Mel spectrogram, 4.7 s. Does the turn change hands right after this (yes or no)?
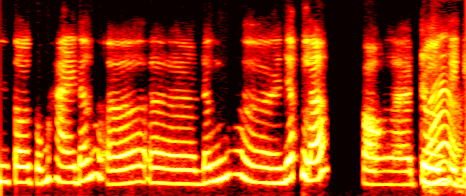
no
